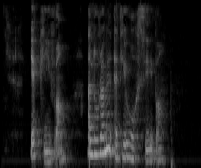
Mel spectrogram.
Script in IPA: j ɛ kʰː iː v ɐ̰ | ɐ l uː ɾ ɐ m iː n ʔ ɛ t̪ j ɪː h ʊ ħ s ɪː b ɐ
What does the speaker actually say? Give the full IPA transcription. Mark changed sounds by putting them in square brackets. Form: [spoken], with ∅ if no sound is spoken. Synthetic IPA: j ɛ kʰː iː v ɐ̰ | ɐ [lː] uː ɾ ɐ m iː n ʔ ɛ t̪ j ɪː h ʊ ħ s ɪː b ɐ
